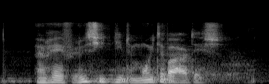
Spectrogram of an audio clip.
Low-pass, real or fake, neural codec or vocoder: 7.2 kHz; fake; codec, 16 kHz, 0.8 kbps, ZipCodec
